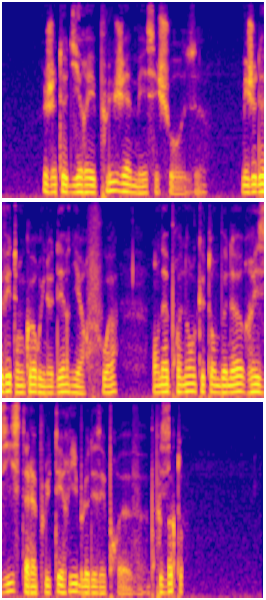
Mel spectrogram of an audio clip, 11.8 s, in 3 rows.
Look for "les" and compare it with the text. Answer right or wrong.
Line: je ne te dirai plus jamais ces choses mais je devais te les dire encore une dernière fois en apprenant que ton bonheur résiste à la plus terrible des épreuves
wrong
